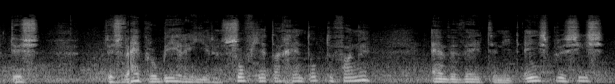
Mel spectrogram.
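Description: An actor playing a nervous, wry secret agent on a first assignment in a Dutch radio play. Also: male voice, medium pitch, lively intonation, moderate pace, natural voice. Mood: wry, uneasy. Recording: loud vehicle and ambience noise.

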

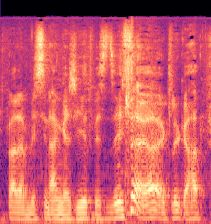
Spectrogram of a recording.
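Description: A man's voice: lowish voice, very fast, natural voice. An actor playing a jovial, chatty, cosmopolitan male reporter in a 1940s radio play. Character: jovial, breezy, cosmopolitan star reporter who plays the stocks. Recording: noisy 1940s radio recording with clicks.

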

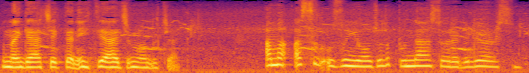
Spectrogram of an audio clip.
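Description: An actress playing a wealthy, tender countess in love, in a radio drama. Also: female voice, mid-range voice, fairly quick, warm tone, slight background noise, lightly acted. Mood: relieved, chatty. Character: wealthy countess fleeing revolution, tender and devoted lover.

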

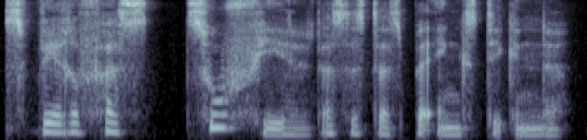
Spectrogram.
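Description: Husky, brooding young village woman. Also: sits low, lively intonation, a little slow, darkish tone, no echo, clean studio sound, full character voice. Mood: brooding, doubting. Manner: intimate, brooding, earnest explaining. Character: anxious, confiding young village woman, devoted sister. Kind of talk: literary radio drama acting.

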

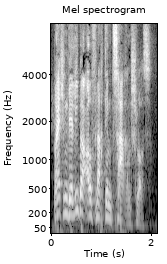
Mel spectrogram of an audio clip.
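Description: An actor playing a strong, loyal young hero in a children's radio play, resolute and hearty. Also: male voice, on the high side, big pitch swings, fairly quick, bright, forceful tone, breathy edge, exaggerated voice. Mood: calm, resolute. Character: strong heroic young man, steadfast, loyal friend.

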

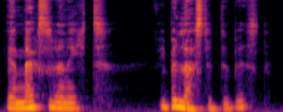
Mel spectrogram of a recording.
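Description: Earnest investigator, husky, close dry studio sound, pressing, deliberate, radio play. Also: male voice, a little high, a little mellow, no echo. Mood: pressing, worried. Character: grave, pressing male investigator confronting his friend. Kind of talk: German radio drama acting.

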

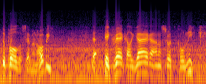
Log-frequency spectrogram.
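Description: Actor as a genial preacher, tinny noisy recording. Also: male voice, mid-range voice, animated, moderate pace, lightly acted. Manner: courteous, musing, hesitant. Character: genial, courteous, enthusiastic older preacher travelling by car. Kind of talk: radio play acting. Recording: noisy narrowband old radio play, car sounds.

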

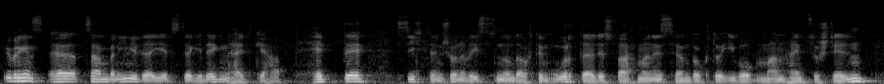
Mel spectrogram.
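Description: An actor playing a defensive small-town mayor, speaking in indignant, long-winded officialese at a press conference in a radio drama. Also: male voice, fairly low pitch, normal speed, few pauses, dark tone, natural voice. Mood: indignant, formal.

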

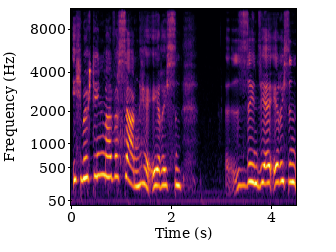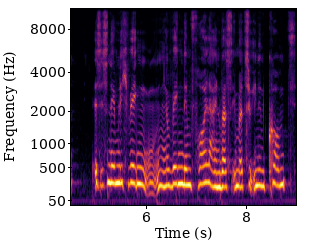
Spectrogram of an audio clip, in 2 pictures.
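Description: A woman playing a flustered, soft-hearted widowed landlady in a radio play, hesitant, stammering and deferential. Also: a little high, normal speed, lightly acted. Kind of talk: German radio play acting.

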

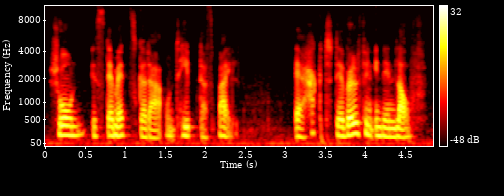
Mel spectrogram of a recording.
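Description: A woman narrating a dark, grim tale in a radio play, with measured, terse phrasing and a husky, breathy voice. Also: fairly low pitch, fairly even intonation, no room sound. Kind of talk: literary radio play narration, slow and deliberate. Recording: dry, slightly dull studio radio recording.

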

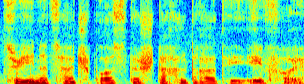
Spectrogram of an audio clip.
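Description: Radio drama narrator: grave poetic witness, very low creaky voice, solemn delivery, faint hiss. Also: male voice, unhurried.

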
